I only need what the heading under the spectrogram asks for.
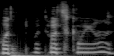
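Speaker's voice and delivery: meek, tiny, timid, very quiet voice. A character walks up with the men to a gem seller, in a small timid voice. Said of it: "in this real small, like timid voice".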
